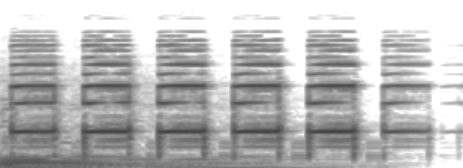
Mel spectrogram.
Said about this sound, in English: And your alarm clock is blaring at high volume on your nightstand.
